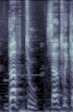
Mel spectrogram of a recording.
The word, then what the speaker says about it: BapTo: B-A-P-T-O, ça se prononce Babtou.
